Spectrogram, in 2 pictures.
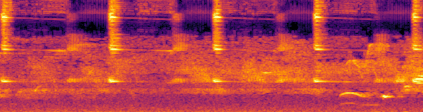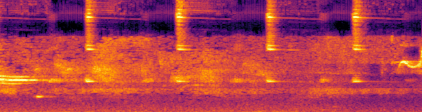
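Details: A male cicada, sound made by its tymbal membranes, gives very high, hissing buzzes in regular bursts, each about half a second, about once a second.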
